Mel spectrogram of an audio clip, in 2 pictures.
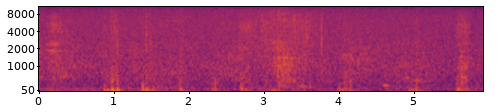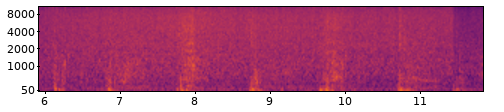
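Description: Heavy footsteps of a giant creature thud on the ground.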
